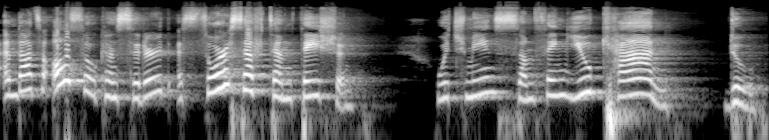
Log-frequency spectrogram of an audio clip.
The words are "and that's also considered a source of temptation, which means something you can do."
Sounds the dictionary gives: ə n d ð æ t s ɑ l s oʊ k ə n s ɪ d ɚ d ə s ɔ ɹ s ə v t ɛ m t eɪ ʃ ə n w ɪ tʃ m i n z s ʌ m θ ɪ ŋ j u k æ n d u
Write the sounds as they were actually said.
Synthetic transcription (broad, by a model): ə n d ð æ t s ɑ l s oʊ k ə n s ɪ d ɚ d ə s ɔ ɹ s ə v t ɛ m t eɪ ʃ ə n w ɪ tʃ m i n z s ʌ m θ ɪ ŋ j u k æ n d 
